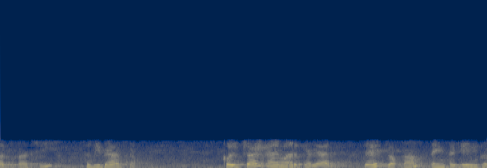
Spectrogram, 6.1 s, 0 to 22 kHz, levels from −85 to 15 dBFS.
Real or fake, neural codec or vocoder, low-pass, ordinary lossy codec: fake; codec, 44.1 kHz, 2.6 kbps, DAC; 3.6 kHz; Opus, 24 kbps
